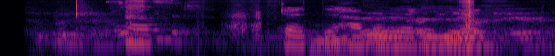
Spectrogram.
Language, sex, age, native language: Icelandic, female, 9, Icelandic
